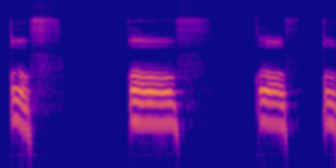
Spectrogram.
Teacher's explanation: এখানে কফের জায়গায় কফ উচ্চারণ করতে হবে। কফটি হচ্ছে জিহ্বার গোড়া উপরের তালুর সঙ্গে মিলিত করে উচ্চারণ হয়। কফ কফ কফ কফ ধাক্কা দিয়ে কফ।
